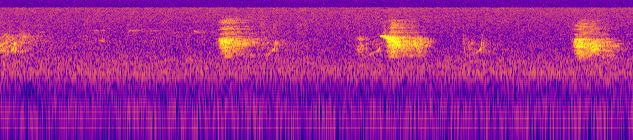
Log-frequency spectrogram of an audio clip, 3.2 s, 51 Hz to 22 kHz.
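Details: A chickadee feeding on a porch in winter, December 2022, gives three short, buzzy, high notes about one a second over a steady low rumble of background noise.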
